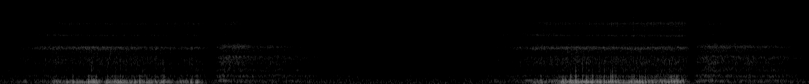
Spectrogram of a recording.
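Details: Elderly female Labrador sleeping: slow, low rumbling snores on each breath with quiet pauses between; ordinary sleep snoring.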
